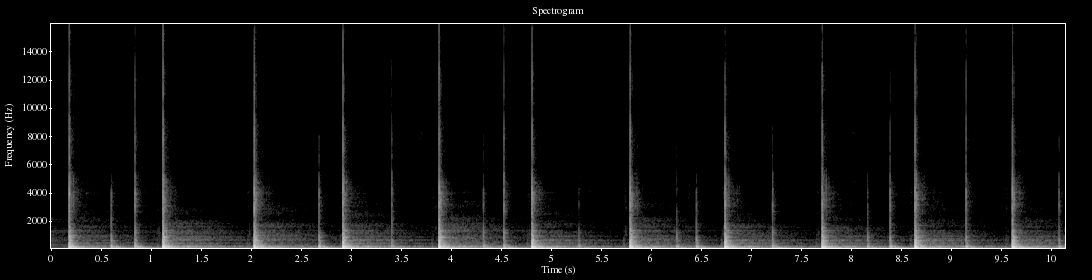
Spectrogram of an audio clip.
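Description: Music: a percussion passage that begins abruptly, with a strong drum hit about once a second and lighter hits in between.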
